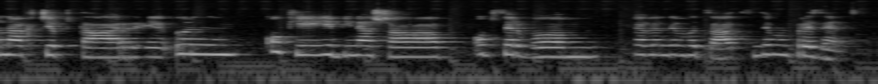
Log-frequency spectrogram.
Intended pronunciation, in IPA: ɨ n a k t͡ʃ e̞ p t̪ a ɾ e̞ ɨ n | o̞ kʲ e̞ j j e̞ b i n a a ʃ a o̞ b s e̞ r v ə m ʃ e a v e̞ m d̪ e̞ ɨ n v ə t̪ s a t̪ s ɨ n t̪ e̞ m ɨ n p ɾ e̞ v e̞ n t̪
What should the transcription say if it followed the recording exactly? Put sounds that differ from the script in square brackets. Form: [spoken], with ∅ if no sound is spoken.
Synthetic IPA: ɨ n a k t͡ʃ e̞ p t̪ a ɾ e̞ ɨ n | o̞ kʲ e̞ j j e̞ b i n [e] a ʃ a o̞ b s e̞ r v ə m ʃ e a v e̞ m d̪ e̞ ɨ n v ə t̪ s a t̪ s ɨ n t̪ e̞ m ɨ n p ɾ e̞ [z] e̞ n t̪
